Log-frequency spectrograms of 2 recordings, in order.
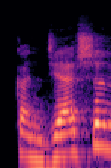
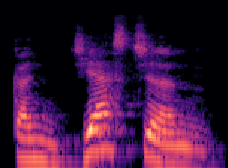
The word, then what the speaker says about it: congestion: कंजेशन नहीं, कंजेस्शन।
